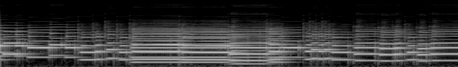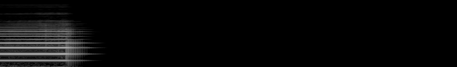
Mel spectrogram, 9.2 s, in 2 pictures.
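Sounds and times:
Swedish polska folk tune: 0:00.0 - 0:05.3.

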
